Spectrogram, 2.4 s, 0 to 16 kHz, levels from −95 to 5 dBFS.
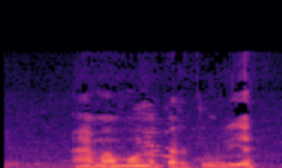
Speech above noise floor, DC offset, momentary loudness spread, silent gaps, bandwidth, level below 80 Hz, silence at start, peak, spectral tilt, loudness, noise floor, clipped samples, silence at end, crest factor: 24 dB; under 0.1%; 8 LU; none; 11.5 kHz; -58 dBFS; 0.05 s; -10 dBFS; -6 dB/octave; -25 LUFS; -48 dBFS; under 0.1%; 0.2 s; 16 dB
